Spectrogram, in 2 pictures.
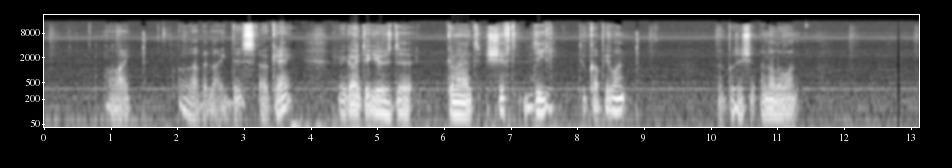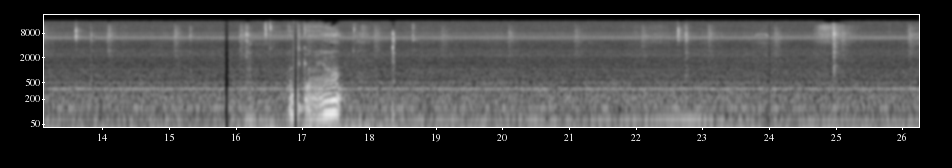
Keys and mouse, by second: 8.7 shift+d, 15.0-16.1 middle drag, 16.1-19.1 drag, 19.6-21.1 drag, 24.8-26.2 middle drag.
